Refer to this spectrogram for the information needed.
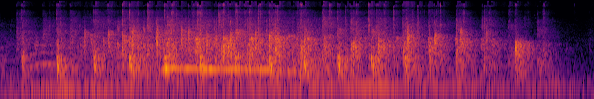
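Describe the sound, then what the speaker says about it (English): An audience claps for Samantha at a PROpel AVL GROW content-creation session, individual claps fairly distinct and near, with a low hum and a faint tone underneath, tapering off toward the end. "give a good round of applause to Samantha"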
